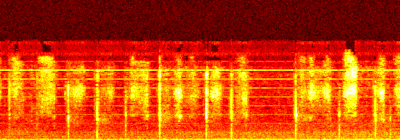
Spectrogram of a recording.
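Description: Chalk writing on a blackboard: a run of quick taps and short scratchy strokes as characters are written.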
